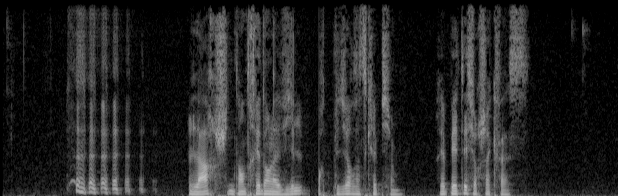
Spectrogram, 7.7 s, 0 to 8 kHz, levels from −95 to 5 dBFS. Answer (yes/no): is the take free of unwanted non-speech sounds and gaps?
no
